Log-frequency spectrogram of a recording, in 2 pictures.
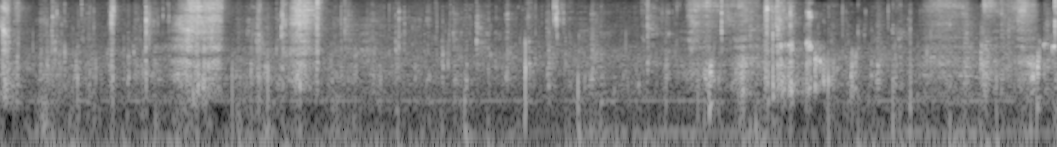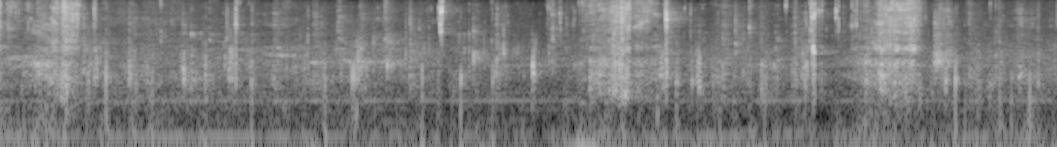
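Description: Close-miked chewing and biting from people eating braised pork and rice with chopsticks: wet mouth sounds and irregular small clicks, over a faint steady hum.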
